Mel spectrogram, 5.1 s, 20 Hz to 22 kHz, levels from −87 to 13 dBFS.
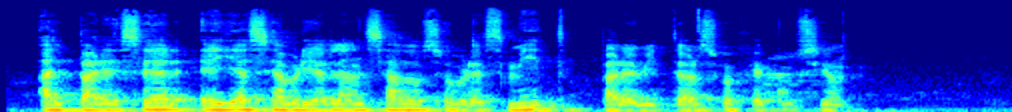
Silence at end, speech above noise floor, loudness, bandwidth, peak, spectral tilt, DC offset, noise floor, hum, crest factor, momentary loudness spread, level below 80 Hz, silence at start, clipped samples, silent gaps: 0.6 s; 31 dB; -23 LUFS; 14 kHz; -8 dBFS; -6.5 dB/octave; under 0.1%; -53 dBFS; none; 16 dB; 12 LU; -44 dBFS; 0.2 s; under 0.1%; none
